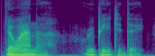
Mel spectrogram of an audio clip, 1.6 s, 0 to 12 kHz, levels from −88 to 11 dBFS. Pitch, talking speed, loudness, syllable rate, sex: 95 Hz, 115 wpm, -20 LUFS, 4.9 syllables/s, male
